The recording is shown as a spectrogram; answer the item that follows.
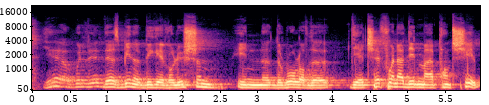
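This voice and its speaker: Over noticeable background noise and audible room echo, a man talks fairly quickly at medium pitch with fairly even intonation. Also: hardly any pauses. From France, Loire Valley. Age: 60s. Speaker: chef. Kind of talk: talk Q&A with audience. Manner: halting, many repetitions.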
